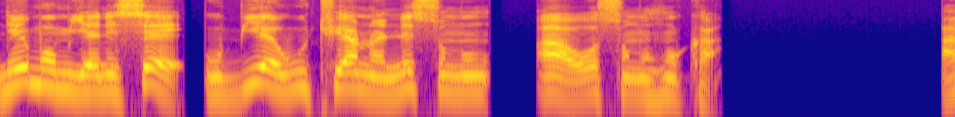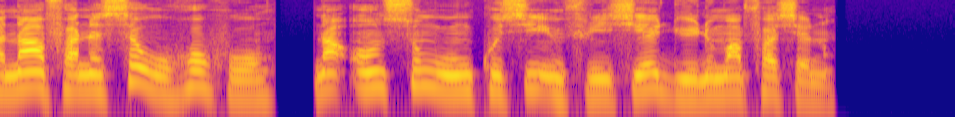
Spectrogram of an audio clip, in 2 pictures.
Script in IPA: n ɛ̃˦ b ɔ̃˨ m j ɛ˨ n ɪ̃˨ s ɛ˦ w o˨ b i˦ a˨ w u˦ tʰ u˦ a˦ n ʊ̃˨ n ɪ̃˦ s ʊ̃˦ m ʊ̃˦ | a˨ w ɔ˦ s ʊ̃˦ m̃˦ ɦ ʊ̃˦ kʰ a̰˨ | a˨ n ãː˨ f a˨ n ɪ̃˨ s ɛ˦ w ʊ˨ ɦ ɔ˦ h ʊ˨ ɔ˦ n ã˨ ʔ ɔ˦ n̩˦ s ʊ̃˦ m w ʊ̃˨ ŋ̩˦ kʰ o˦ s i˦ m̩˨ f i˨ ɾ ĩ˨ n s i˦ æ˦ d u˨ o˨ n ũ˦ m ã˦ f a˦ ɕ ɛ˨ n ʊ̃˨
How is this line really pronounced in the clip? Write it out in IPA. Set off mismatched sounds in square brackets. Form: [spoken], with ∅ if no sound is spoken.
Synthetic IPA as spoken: n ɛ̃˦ [m] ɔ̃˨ m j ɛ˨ n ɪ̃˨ s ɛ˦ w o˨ b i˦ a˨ w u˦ tʰ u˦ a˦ n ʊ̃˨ n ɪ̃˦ s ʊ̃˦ m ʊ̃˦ | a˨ w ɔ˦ s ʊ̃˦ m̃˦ ɦ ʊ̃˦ kʰ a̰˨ | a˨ n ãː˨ f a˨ n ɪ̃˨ s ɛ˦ w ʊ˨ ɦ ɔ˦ h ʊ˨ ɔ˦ n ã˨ ʔ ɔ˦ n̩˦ s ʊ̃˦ m w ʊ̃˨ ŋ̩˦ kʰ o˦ s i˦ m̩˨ f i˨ ɾ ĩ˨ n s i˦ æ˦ d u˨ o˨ n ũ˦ m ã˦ f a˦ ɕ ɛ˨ n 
